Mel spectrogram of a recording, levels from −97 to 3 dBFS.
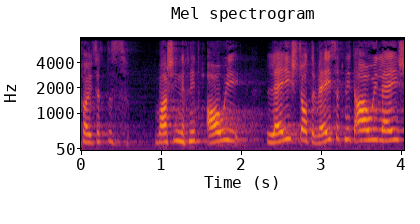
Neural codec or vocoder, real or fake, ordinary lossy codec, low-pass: none; real; none; 7.2 kHz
